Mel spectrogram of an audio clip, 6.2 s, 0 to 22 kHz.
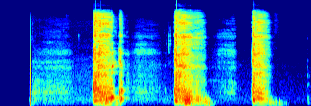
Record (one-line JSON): {"three_cough_length": "6.2 s", "three_cough_amplitude": 32411, "three_cough_signal_mean_std_ratio": 0.36, "survey_phase": "alpha (2021-03-01 to 2021-08-12)", "age": "65+", "gender": "Female", "wearing_mask": "No", "symptom_none": true, "smoker_status": "Never smoked", "respiratory_condition_asthma": false, "respiratory_condition_other": false, "recruitment_source": "REACT", "submission_delay": "1 day", "covid_test_result": "Negative", "covid_test_method": "RT-qPCR"}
